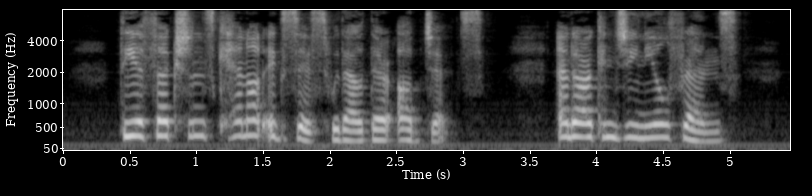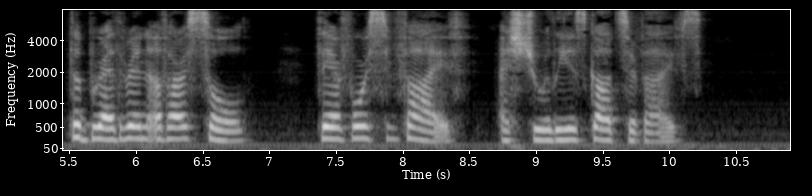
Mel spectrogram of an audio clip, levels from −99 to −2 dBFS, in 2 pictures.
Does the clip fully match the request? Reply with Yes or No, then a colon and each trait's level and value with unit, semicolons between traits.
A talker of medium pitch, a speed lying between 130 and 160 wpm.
No: high, 240 Hz; average, 140 wpm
